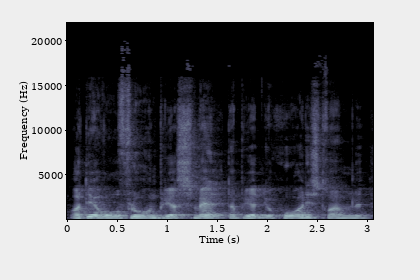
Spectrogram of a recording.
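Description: Man, casual storyteller, lots of fillers, echoey room. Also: medium pitch. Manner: lively storytelling with many fillers and restarts. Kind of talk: casual spoken anecdote. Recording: roomy echo.

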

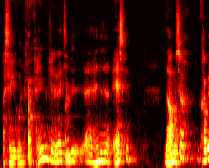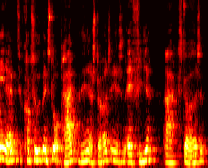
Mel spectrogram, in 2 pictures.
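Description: Casual and animated, an older man with a fairly high-pitched voice tells a story from his own life as part of an easygoing interview. The room echoes, and he acts out the voices of the people he talks about.

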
